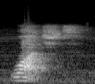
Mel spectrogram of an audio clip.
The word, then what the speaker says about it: watched: The three sounds of ED are t, t, d, d, id, id. Again, t, d, id. Listen again to the pronunciation of the verbs. What sound do you hear? For example, watched, watched. That's right, it's the t sound, watched.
